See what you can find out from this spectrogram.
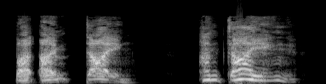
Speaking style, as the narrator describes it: Reuben said hoarsely

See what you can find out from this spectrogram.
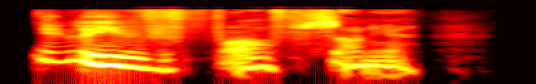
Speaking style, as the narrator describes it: he answered wearily, almost with vexation

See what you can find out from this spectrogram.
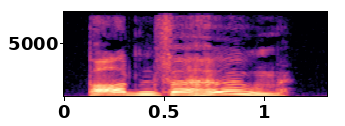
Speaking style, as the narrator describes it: cried he

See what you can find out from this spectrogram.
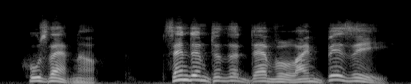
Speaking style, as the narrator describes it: he shouted to Lavrushka

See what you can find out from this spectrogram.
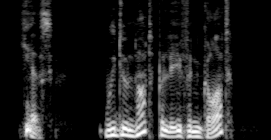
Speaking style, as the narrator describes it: Berlioz said, smiling faintly at the tourist's anxiety

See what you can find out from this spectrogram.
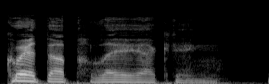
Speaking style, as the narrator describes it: growls

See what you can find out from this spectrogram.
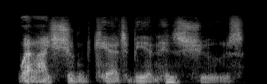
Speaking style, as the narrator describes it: hissed Rakitin

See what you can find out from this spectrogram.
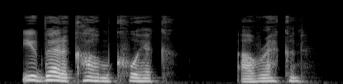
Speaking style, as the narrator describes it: said in that soft, cold, peremptory voice

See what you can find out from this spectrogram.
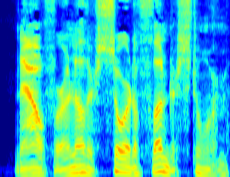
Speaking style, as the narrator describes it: mutters

